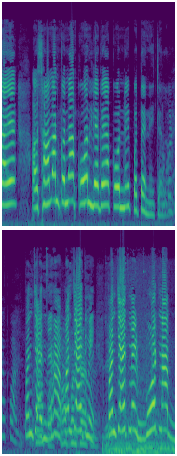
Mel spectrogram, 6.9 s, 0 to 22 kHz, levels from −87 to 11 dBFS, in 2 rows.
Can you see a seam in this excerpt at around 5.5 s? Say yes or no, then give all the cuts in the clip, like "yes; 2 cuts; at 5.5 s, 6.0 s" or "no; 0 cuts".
no; 1 cut; at 3.8 s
